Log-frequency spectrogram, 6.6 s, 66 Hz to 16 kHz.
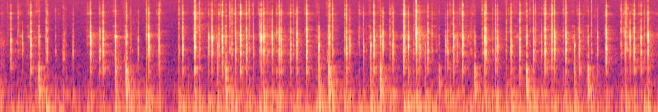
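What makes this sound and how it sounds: Fingertips and long nails type steadily on a mechanical keyboard with white/cream plastic keycaps, producing a fast run of short, bright, clacky key taps. Each tap dies away almost instantly, with a crisp tone around 2.7 kHz and very little low end.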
